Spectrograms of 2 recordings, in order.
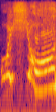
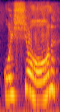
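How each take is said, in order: First: It is said in a high-pitched voice. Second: It is said in a lower voice.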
